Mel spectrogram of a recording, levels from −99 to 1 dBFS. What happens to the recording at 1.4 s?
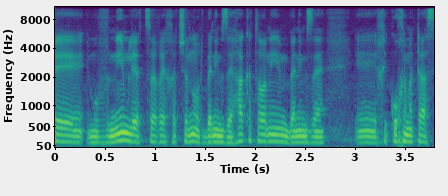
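At 1.4 s, as across the whole clip, the speech sounds high and hurried, running about 1.38 times too fast and roughly 5.5 semitones sharp. This is a wrong sample rate fault: the samples play faster than recorded, with no conversion, which fits 16 kHz audio played at 22 kHz.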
